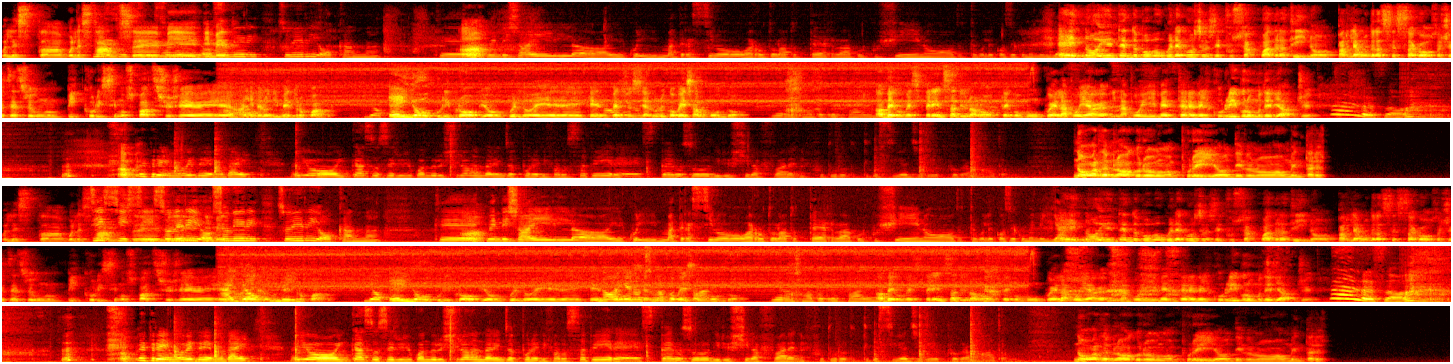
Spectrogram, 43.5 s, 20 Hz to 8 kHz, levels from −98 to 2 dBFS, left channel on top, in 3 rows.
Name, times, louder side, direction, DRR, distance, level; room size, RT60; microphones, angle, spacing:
voice 1, 0.0-2.3 4.6-4.9 10.4-17.8 18.4-22.5 22.8-22.9 23.2-27.8 30.1-30.4 39.7-42.2, left 5 dB, 55° left, 0.5 m, -27 dB
voice 2, 0.9-3.8 4.4-11.0 16.7-17.5 18.1-18.6 20.4-21.7 22.2-23.4 24.3-24.5 25.0-26.3 27.8-29.1 29.6-29.8 30.0-31.5 31.9-37.0 37.3-37.4 37.7-38.9, right 7 dB, 90° right, 0.4 m, -31 dB
sound 1, 16.6-28.9 29.2-29.5 30.2-30.3, right 1 dB, 5° right, 0.6 m, -42 dB
sound 2, 30.7-40.2, right 5 dB, 45° right, 0.8 m, -48 dB
3.2 x 3.0 x 3.7 m
head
